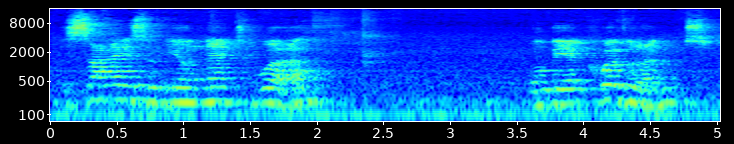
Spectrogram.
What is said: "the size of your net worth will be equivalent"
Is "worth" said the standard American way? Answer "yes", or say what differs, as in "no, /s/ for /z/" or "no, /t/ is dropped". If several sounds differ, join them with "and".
yes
